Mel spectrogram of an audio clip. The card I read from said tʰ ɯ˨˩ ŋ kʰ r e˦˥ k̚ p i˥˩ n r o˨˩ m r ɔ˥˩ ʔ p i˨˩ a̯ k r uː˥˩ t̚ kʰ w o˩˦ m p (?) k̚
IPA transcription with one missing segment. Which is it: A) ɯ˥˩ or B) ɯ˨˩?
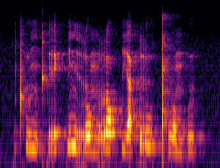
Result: B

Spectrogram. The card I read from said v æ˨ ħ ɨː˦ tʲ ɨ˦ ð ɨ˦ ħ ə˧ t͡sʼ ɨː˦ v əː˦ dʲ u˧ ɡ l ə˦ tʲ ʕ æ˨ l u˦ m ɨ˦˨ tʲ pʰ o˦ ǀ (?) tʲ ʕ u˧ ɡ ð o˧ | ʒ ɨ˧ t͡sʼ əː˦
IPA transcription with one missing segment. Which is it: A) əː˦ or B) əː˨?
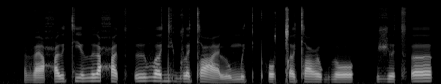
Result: A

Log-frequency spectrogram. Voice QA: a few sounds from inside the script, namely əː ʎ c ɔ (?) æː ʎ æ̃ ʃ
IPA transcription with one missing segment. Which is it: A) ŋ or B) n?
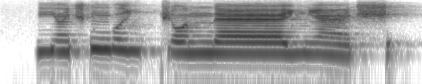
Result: B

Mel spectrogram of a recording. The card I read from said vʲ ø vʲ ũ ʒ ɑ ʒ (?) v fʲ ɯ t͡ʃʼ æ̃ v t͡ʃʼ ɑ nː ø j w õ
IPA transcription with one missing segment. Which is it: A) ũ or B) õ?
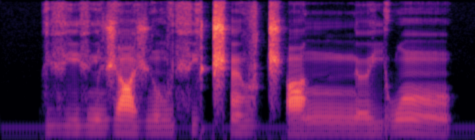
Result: A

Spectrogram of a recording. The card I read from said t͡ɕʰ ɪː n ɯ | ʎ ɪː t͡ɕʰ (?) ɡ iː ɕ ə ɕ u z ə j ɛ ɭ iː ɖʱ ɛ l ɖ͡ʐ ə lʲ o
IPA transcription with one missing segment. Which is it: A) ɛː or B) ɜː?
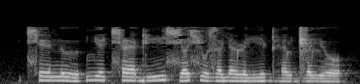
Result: A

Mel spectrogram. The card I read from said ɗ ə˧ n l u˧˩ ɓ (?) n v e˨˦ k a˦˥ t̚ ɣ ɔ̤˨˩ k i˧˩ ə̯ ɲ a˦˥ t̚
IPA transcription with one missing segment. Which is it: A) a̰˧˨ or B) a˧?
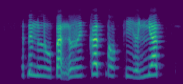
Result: A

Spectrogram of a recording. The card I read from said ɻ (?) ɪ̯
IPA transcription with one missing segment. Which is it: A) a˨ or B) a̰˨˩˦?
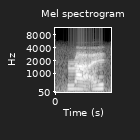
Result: B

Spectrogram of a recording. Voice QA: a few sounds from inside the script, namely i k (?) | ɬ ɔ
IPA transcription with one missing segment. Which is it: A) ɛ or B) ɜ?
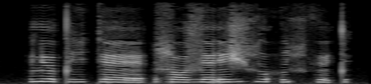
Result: A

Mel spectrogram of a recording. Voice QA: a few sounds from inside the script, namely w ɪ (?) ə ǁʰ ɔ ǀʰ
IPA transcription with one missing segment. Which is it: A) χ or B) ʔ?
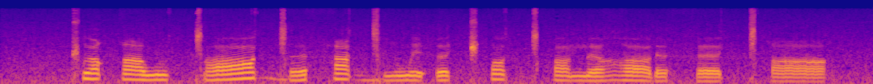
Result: B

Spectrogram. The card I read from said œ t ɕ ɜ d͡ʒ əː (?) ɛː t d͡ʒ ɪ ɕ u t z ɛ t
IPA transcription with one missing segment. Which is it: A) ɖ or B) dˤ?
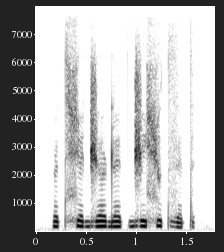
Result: A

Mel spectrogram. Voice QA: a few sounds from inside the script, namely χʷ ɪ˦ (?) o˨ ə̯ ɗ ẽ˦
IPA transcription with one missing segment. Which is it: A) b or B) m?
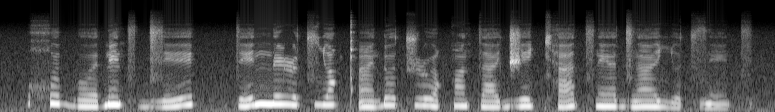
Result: A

